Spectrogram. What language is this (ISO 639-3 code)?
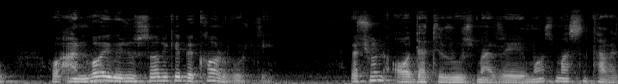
fas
